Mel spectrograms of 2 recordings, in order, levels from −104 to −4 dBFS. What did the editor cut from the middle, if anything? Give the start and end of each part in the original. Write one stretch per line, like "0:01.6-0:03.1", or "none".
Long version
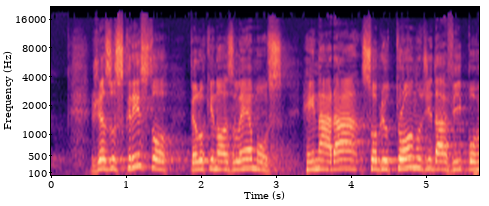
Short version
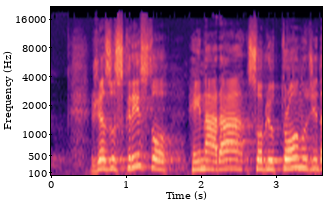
0:01.8-0:03.3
